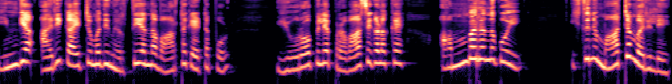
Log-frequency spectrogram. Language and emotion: Malayalam, surprised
